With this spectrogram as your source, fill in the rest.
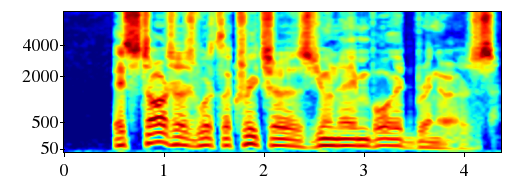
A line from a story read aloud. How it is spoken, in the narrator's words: the Stormfather said, voice rumbling and low, distant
